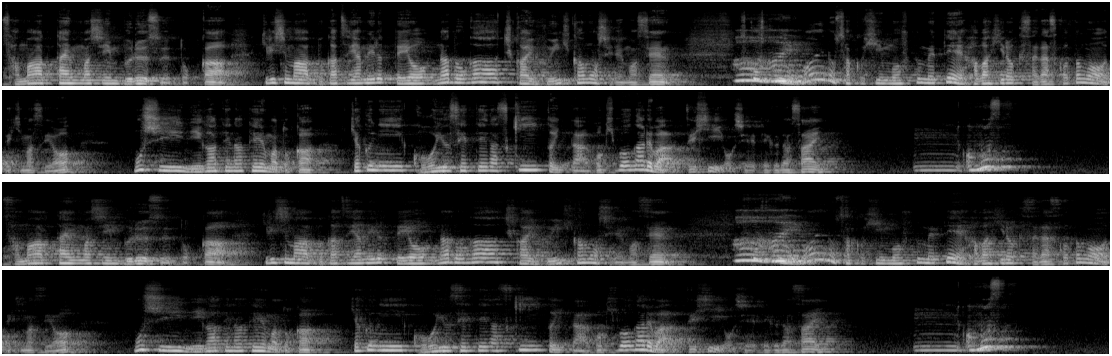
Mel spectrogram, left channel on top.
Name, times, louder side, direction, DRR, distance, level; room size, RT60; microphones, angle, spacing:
voice 1, 0.0-11.8 12.4-14.2 14.6-19.3, left 1 dB, 70° left, 7 dB, 2.2 m, -23 dB
voice 2, 7.3-8.0 20.2-21.1, equal, ahead, 0 dB, 4.6 m, -18 dB
28.0 x 24.0 x 5.9 m, 0.80 s
head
